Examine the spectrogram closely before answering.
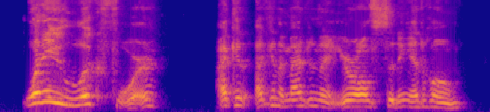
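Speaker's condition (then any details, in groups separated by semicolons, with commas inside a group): Cerebral palsy; spastic type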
